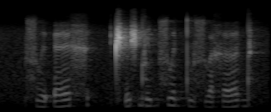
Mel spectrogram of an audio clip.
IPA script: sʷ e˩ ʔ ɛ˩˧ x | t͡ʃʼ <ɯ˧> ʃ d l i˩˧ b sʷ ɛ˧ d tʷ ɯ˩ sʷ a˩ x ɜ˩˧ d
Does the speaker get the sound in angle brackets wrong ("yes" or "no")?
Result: yes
